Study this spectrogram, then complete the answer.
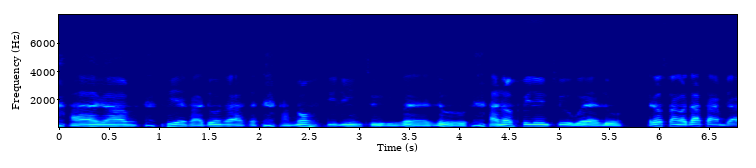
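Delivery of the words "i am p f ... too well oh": lightly mimicked unwell caller, lower pitch; imitating a sick daughter. Daughter phoning pastor while sick, imitated feeble complaint. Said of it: "she was shaking".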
